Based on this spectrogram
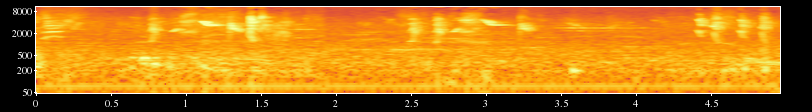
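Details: Red siskin chick twittering in short, excited phrases of thin, high, slightly buzzy notes, separated by brief pauses.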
